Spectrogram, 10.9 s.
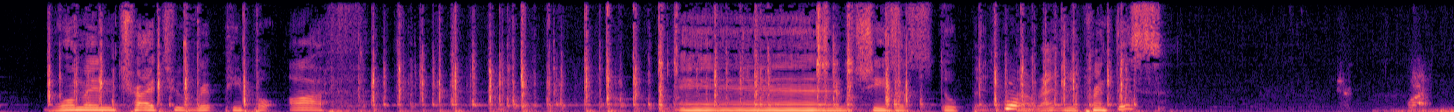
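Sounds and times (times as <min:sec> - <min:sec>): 
typing on a computer keyboard: 0:00.0 - 0:02.0, 0:02.7 - 0:08.7
speech: 0:00.4 - 0:02.8, 0:05.1 - 0:08.8.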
